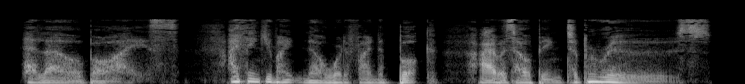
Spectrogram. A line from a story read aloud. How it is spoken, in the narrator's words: she purred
